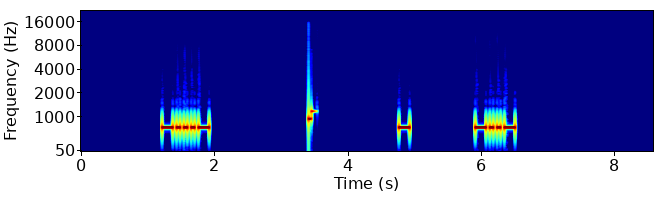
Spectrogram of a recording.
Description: Morse code, heard as a keyed tone, about 22 wpm, spaced as for 8 wpm, 700 Hz. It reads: <BT> TX
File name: Top 90 QSO Elements - 6x Character Spacing - 22wpm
